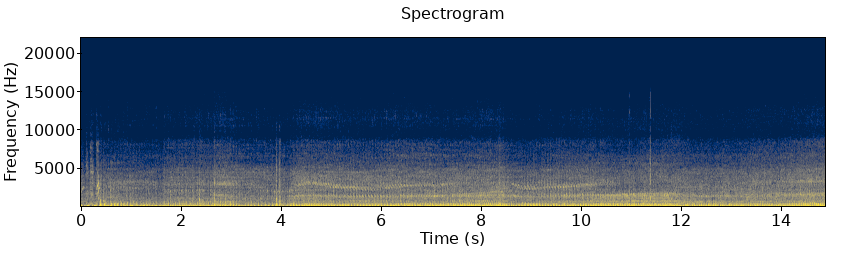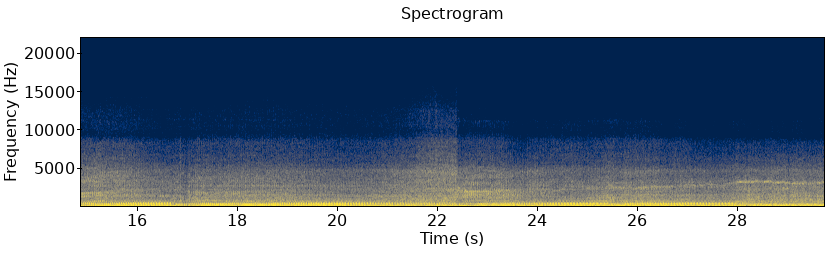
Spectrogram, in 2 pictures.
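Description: BMW G650 Xcountry's single-cylinder engine running on the move. In the second half its pitch climbs and drops back sharply about four times as it shifts up through the gears.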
